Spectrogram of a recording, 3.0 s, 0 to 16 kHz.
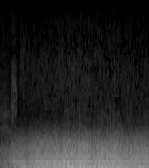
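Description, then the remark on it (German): A powerful volcanic eruption, which began on 19 September 2021, roars continuously, a dense, jet-like rumble that stays loud and steady throughout, with no voices or pauses. “Als es losging am Anfang, als würden irgendwie drei Düsenjets gleichzeitig hinter deinem Haus losgehen”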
